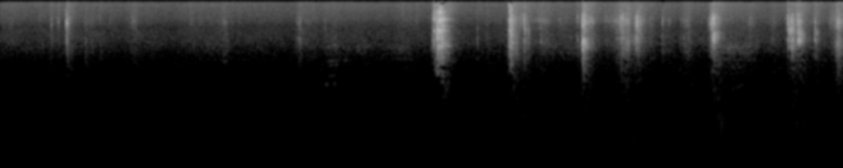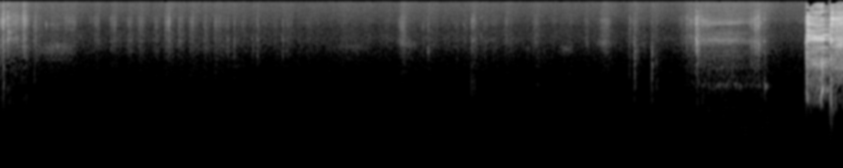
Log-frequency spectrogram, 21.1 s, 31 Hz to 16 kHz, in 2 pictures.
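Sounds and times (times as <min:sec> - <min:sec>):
faint paper handling: 0:06.4 - 0:20.2
paper rustling: 0:09.8 - 0:14.4.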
